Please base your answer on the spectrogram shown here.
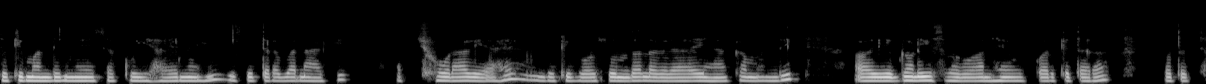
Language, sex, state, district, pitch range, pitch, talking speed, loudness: Hindi, female, Bihar, Purnia, 165-175 Hz, 170 Hz, 185 wpm, -19 LUFS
